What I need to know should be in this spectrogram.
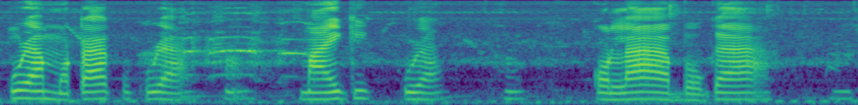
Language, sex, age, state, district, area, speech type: Assamese, female, 30-45, Assam, Dibrugarh, urban, spontaneous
